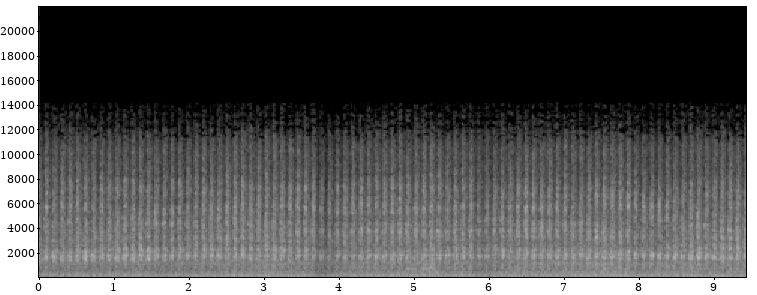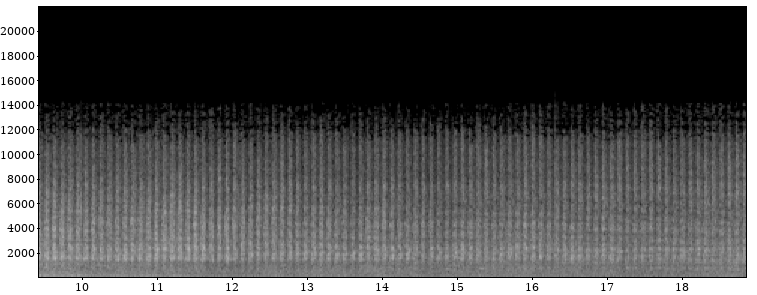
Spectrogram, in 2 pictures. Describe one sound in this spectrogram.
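A steam traction engine idles with a fast, steady chugging beat.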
